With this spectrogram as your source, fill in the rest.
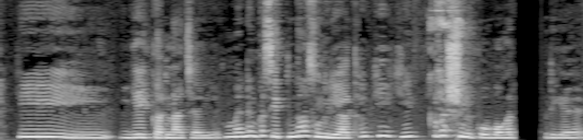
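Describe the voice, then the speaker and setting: Pitched high, the woman's voice rises and falls in an ordinary way. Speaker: devotional vlogger. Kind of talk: personal talk to camera. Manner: halting.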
